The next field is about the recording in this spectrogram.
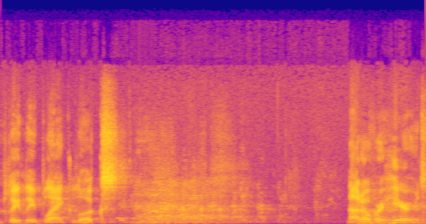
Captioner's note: audience laughs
